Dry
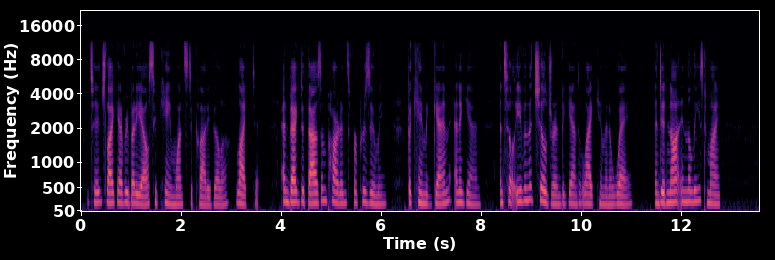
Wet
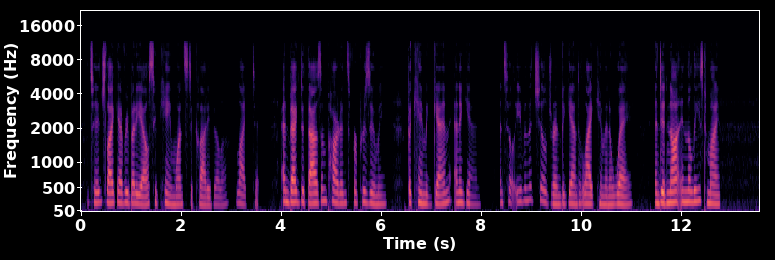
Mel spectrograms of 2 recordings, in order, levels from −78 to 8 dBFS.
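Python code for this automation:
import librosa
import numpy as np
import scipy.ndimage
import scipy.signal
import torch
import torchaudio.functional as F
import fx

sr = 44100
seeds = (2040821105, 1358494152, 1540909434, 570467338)

y = fx.gain(x, sr, db=fx.steps((0.0, 1.0), (2.62, -7.0), (3.39, 1.0), (7.78, -7.5), (9.44, 3.5)))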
